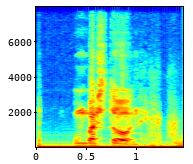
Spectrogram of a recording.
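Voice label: "un bastone", Corsican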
